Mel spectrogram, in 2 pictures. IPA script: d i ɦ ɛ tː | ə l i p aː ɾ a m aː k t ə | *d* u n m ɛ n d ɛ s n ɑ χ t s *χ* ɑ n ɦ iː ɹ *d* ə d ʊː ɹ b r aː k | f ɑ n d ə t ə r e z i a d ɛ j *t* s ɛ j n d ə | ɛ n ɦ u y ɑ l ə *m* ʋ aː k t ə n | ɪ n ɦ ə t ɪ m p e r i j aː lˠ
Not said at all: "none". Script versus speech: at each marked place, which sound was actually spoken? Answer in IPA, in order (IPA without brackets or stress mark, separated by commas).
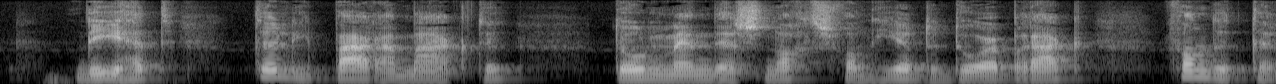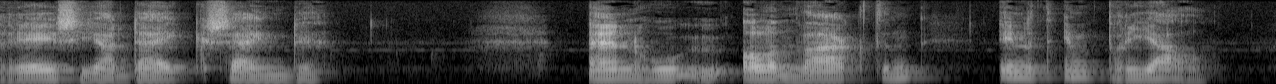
t, f, d, k, n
